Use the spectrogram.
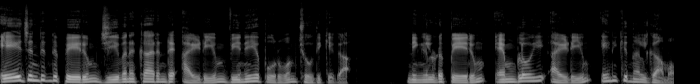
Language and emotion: Malayalam, neutral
